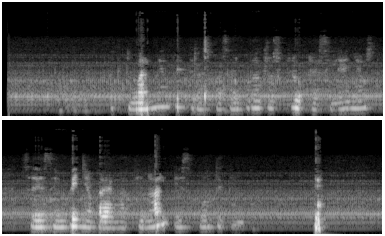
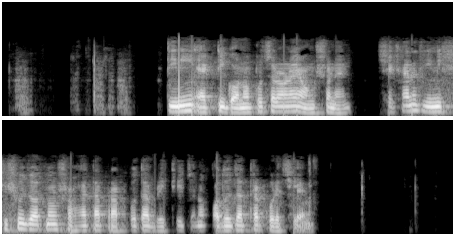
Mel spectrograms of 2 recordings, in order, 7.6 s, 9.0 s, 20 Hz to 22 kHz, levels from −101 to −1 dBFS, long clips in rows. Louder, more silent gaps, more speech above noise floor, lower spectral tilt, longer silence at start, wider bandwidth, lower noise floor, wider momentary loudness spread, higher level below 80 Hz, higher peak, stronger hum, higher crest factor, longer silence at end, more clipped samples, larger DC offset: second, -23 LUFS vs -18 LUFS; second, none vs 0.52-0.67 s, 1.47-1.52 s, 3.65-3.75 s; second, 19 dB vs 25 dB; about the same, -8 dB/octave vs -7.5 dB/octave; about the same, 0.1 s vs 0.2 s; about the same, 7 kHz vs 7.4 kHz; about the same, -43 dBFS vs -42 dBFS; first, 23 LU vs 14 LU; second, -62 dBFS vs -54 dBFS; about the same, 0 dBFS vs 0 dBFS; neither; first, 24 dB vs 18 dB; second, 0 s vs 1.4 s; neither; neither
